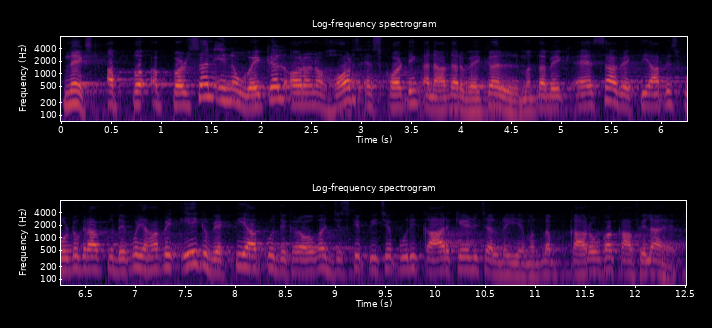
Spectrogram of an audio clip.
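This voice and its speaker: A man teaching an exam-prep vocabulary lesson. He reads English definitions out slowly and repeats each answer back as a question. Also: fairly high pitch, a little mellow, big-room sound, lo-fi sound. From India.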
